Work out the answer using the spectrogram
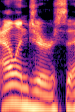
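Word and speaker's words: Ehlinger: Well, all week long, I heard a whole bunch of Ellingers. And I'm like, it's Ellinger. Give me the hard G, man.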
